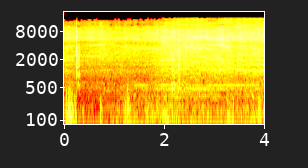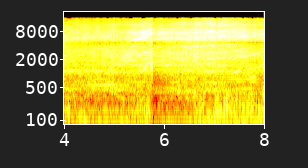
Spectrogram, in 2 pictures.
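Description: Radio-controlled model cars racing on asphalt, their small motors whining and tyres hissing as they pass, growing louder in the second half, with one sharp tick about three-quarters of the way through.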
